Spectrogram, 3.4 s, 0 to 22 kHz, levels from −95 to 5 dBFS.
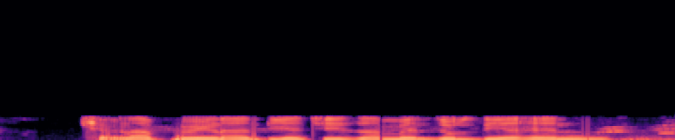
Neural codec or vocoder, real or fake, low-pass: none; real; 3.6 kHz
